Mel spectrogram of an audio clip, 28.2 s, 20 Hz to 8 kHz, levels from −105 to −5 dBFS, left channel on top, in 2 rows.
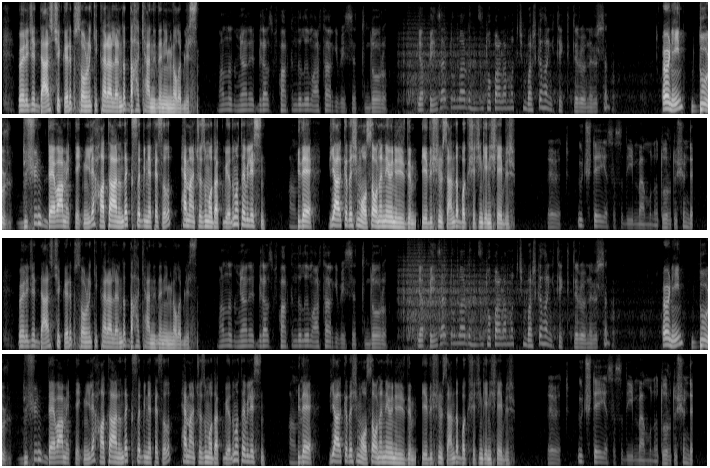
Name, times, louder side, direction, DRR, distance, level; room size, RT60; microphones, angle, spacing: voice 1, 0.3-3.9 13.2-13.6 13.9-14.2 14.5-19.3 20.0-20.3 20.7-24.3, left 9 dB, 70° left, 0.3 m, -34 dB
voice 2, 4.3-7.7 8.3-12.1 16.2-16.5 19.8-20.2 25.0-25.3 25.6-27.9, right 1 dB, 5° right, 1.1 m, -57 dB
Thunder, 7.9-13.9 14.8-14.9 16.1-16.3 16.6-17.1, right 5 dB, 35° right, 4.9 m, -69 dB
open air
head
